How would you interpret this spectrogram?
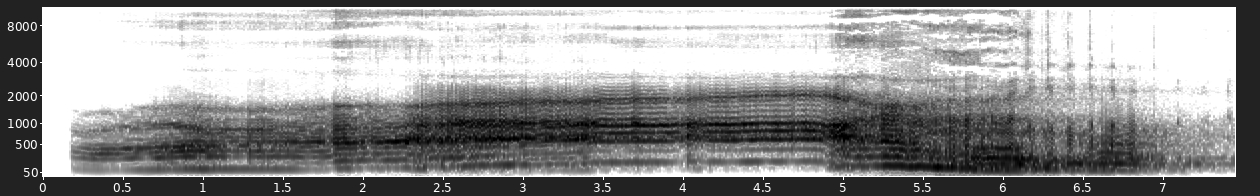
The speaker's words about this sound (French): Pis c'est à ce moment-là, toi, qu'un grondement inhumain s'est élevé de la terre.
